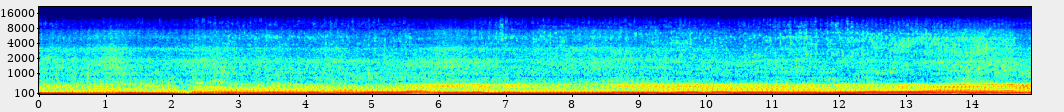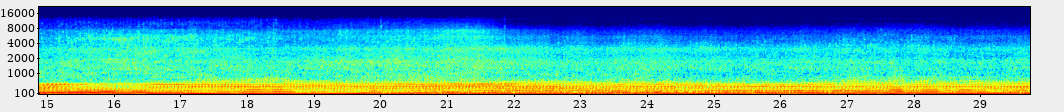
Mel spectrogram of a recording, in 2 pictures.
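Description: Off-road 4x4 engine running steadily at low speed while crawling along a dirt track, heard from inside the vehicle; its note shifts in pitch about halfway through as the throttle changes.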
